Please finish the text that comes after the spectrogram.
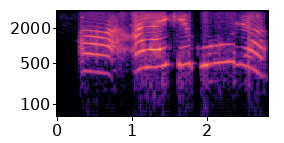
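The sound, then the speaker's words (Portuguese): A baby girl fusses and whimpers in several short, high-pitched, wavering bursts with brief pauses between them, sounding upset but not fully crying. “A neném tá nervosa?”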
